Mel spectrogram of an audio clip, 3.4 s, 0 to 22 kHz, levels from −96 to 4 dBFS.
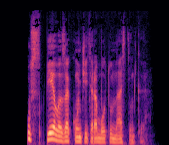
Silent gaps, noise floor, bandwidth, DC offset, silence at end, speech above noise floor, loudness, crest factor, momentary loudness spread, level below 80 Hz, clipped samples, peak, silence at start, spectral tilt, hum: none; under -90 dBFS; 14 kHz; under 0.1%; 0.55 s; over 71 dB; -19 LUFS; 18 dB; 15 LU; -48 dBFS; under 0.1%; -2 dBFS; 0.55 s; -6 dB/octave; none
